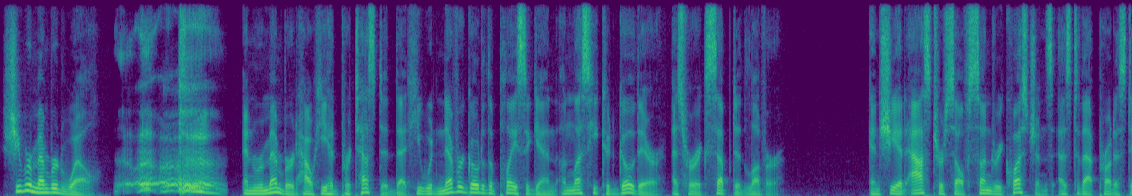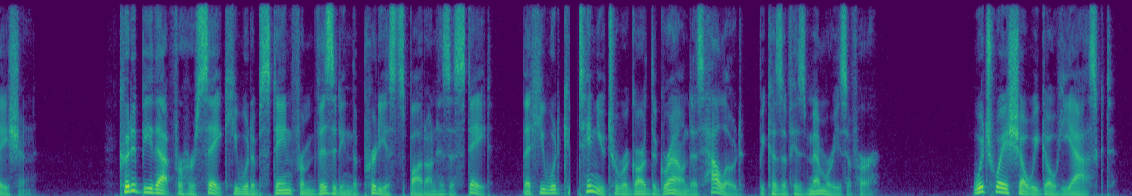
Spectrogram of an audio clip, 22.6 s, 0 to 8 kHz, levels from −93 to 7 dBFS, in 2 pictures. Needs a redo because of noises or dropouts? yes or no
yes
